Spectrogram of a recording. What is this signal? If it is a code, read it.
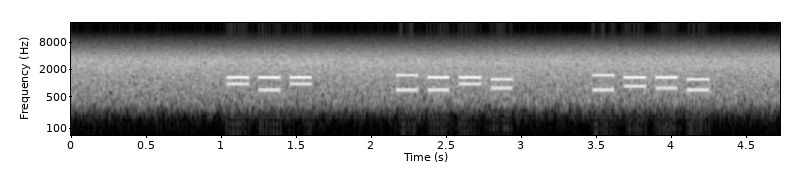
DTMF, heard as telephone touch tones, dialled by machine, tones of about 150 ms, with radio hiss. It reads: 020 3204 3851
